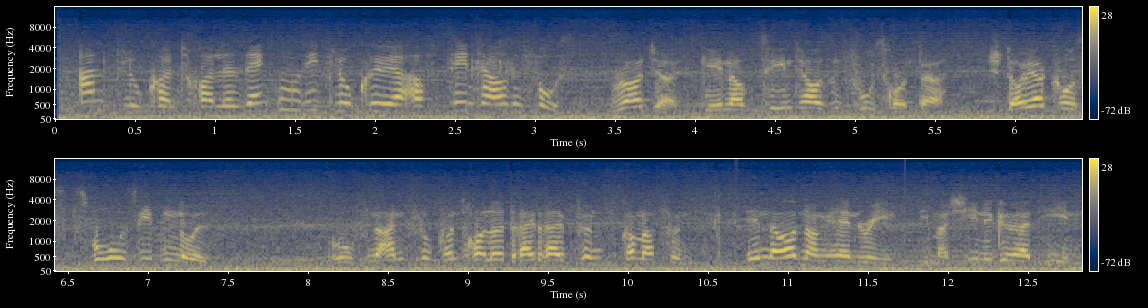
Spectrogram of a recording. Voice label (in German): Anflugkontrolle Pilot, Stimmproben; Madam Secretary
